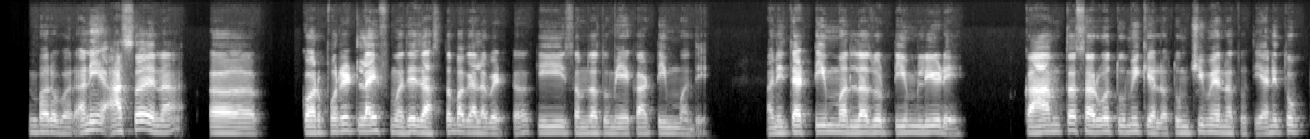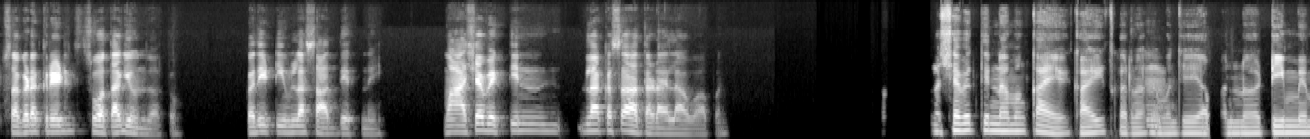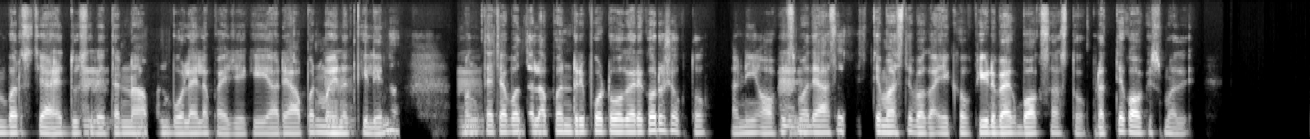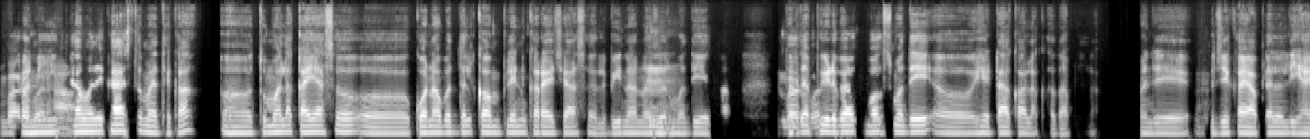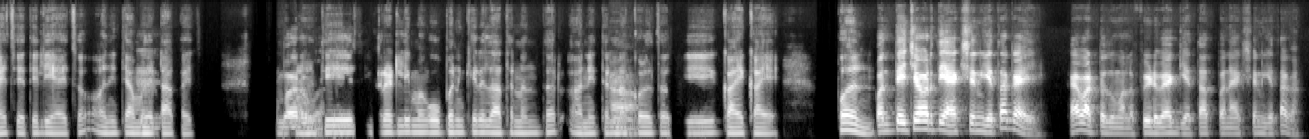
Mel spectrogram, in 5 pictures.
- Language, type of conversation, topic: Marathi, podcast, ऑफिसमधील राजकारण प्रभावीपणे कसे हाताळावे?
- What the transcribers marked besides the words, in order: static; in English: "कॉर्पोरेट लाईफमध्ये"; in English: "टीममध्ये"; in English: "टीममधला"; in English: "टीम"; in English: "टीमला"; tapping; in English: "टीम"; in English: "फीडबॅक"; other background noise; in English: "फीडबॅक"; in English: "ओपन"; in English: "ॲक्शन"; in English: "फीडबॅक"; in English: "ॲक्शन"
